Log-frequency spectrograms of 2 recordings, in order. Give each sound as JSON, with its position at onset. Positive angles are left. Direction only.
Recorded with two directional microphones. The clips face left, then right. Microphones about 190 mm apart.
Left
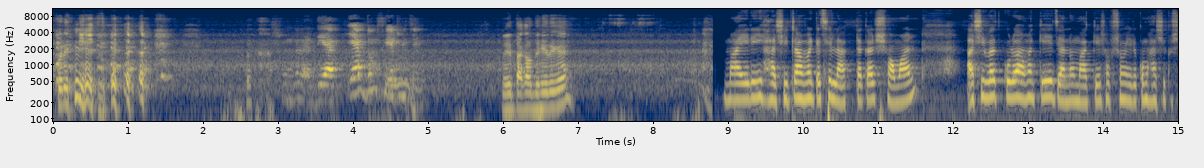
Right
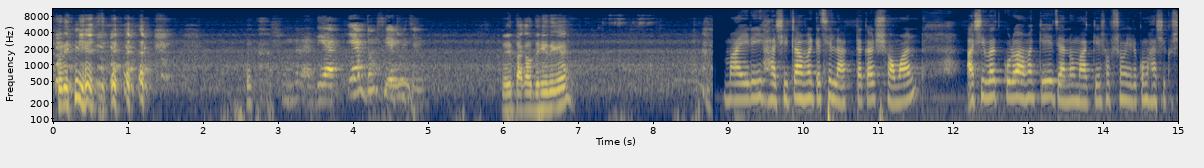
{"t": 0.0, "sound": "speech", "side_deg": -15}
{"t": 2.6, "sound": "a woman's voice", "side_deg": -20}
{"t": 3.9, "sound": "a woman's voice", "side_deg": -20}
{"t": 5.9, "sound": "speech", "side_deg": -10}
{"t": 9.0, "sound": "a woman's voice", "side_deg": 30}
{"t": 10.7, "sound": "speech", "side_deg": 25}
{"t": 12.2, "sound": "a woman's voice", "side_deg": 35}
